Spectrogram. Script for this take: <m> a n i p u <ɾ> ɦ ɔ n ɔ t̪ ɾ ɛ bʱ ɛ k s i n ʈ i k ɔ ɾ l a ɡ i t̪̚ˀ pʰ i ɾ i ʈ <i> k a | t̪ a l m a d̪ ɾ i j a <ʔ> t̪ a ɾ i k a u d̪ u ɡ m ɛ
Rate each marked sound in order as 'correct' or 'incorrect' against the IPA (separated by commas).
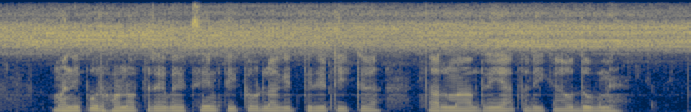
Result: correct, correct, correct, correct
